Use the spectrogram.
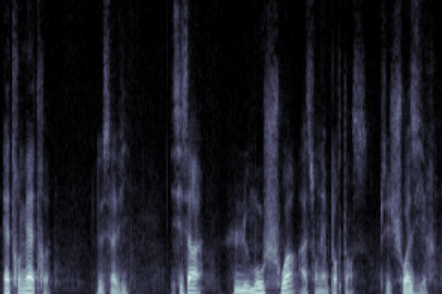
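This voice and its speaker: A man's voice: on the low side, slow pace, vocal fry, darkish tone, husky. A man as an interview guest, answering reflectively with many hesitations and restarts. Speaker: guest, army officer.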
